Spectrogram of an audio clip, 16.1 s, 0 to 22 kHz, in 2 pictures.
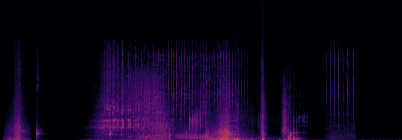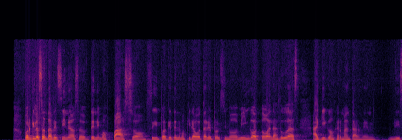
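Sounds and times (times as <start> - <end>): faint fluttering: 1.8 - 5.4
short whoosh: 4.1 - 5.8.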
